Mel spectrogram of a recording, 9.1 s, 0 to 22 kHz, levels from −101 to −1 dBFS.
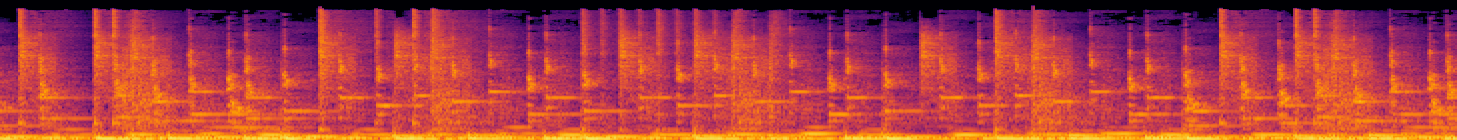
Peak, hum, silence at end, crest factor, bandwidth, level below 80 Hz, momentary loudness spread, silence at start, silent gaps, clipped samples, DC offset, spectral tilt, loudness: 0 dBFS; none; 0 s; 14 dB; 17 kHz; -16 dBFS; 3 LU; 0 s; none; under 0.1%; under 0.1%; -3.5 dB/octave; -16 LUFS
